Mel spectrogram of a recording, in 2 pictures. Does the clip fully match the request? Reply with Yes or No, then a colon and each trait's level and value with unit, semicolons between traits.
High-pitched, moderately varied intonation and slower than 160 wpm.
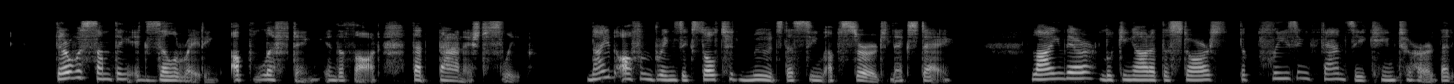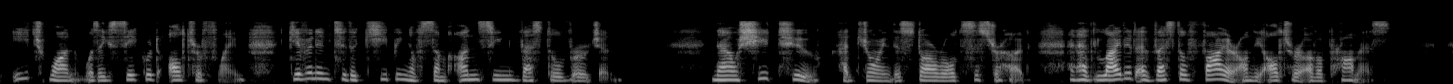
Yes: high, 210 Hz; average, 3.6 semitones; average, 150 wpm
